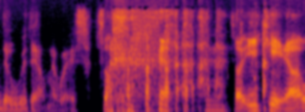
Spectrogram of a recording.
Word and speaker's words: IKEA: Well, in English, it's IKEA. In Swedish, it's IKEA.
